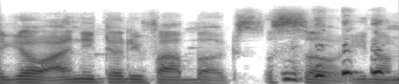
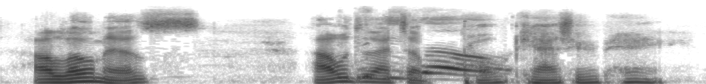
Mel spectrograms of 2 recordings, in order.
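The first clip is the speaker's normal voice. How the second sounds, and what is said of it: Put-on sexy voice. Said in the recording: “me as my sexy voice.”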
